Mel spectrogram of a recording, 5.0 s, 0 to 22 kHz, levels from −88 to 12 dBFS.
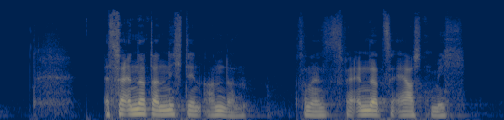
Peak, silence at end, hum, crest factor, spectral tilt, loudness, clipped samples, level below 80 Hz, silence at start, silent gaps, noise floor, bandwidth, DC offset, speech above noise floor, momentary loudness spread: -16 dBFS; 0.45 s; none; 20 dB; -6.5 dB/octave; -35 LUFS; under 0.1%; -70 dBFS; 0.4 s; none; -63 dBFS; 16 kHz; under 0.1%; 29 dB; 16 LU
